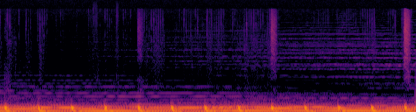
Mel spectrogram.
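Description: Synthwave instrumental beat in a sparse passage: a deep sustained synth bass with a soft low pulse about three times a second, and almost nothing in the high range.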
